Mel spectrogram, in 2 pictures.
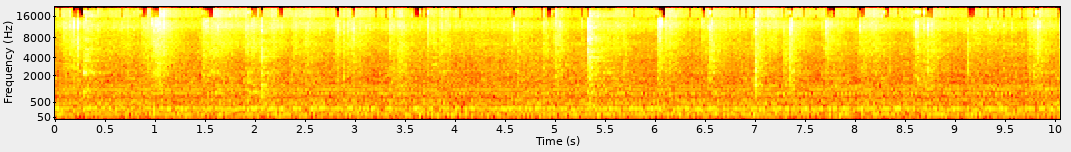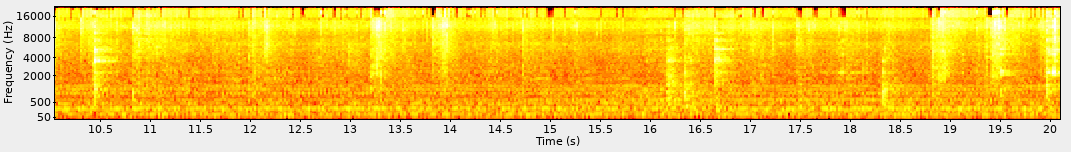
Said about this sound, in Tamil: அப்பளத்தில் இதில் கொட்டி நல்லா கலந்துக்கலாம்.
